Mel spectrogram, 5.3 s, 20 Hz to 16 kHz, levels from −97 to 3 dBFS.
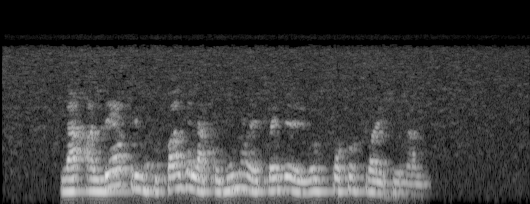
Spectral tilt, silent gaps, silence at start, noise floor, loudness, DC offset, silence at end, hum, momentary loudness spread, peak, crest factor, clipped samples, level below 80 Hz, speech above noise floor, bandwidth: -8.5 dB/octave; none; 0.6 s; -56 dBFS; -21 LUFS; under 0.1%; 1 s; none; 9 LU; -4 dBFS; 18 dB; under 0.1%; -66 dBFS; 36 dB; 7.6 kHz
